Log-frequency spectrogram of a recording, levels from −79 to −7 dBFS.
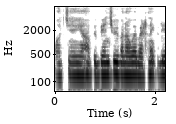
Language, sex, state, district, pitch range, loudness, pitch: Hindi, male, Bihar, Purnia, 145-150 Hz, -19 LUFS, 145 Hz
